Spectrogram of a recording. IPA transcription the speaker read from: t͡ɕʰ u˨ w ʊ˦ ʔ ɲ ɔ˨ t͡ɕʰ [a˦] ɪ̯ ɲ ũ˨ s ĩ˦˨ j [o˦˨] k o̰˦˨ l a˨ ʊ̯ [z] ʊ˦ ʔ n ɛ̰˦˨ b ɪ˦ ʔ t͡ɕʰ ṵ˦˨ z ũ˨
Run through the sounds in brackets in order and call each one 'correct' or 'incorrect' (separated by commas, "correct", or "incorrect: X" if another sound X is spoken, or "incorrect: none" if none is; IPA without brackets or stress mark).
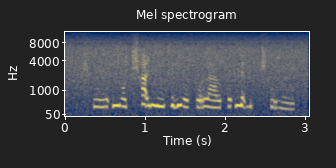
incorrect: a̰˦˨, incorrect: o˨, incorrect: θ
